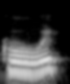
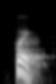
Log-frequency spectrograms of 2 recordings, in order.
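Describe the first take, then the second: First: The vowels are split into two syllables. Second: The vowels merge into one quick syllable. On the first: The speaker calls it wrong. "bukan quick" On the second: The speaker calls it right. "Dibacanya cepat, ... U sama I-nya itu dianggap satu suara"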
